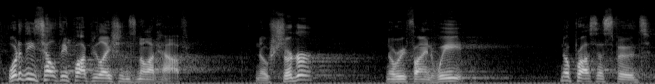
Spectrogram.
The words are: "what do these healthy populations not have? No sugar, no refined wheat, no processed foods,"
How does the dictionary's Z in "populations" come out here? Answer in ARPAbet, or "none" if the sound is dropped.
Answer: Z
